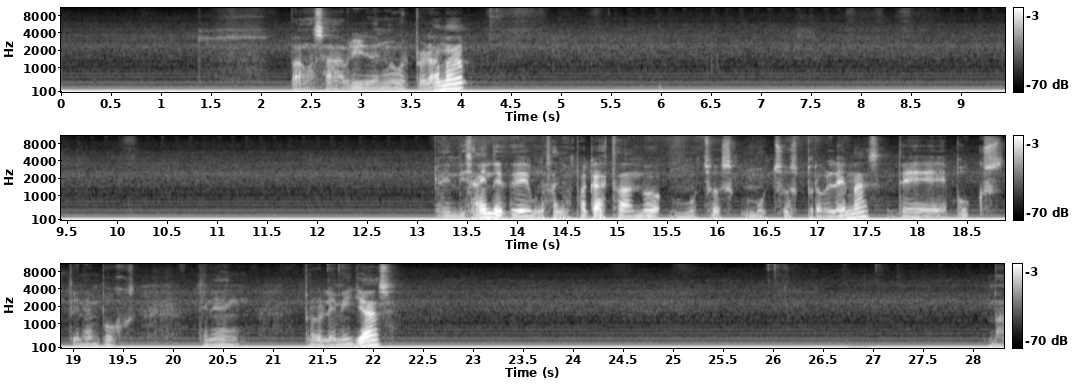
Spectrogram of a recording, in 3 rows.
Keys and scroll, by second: 27.0 space.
